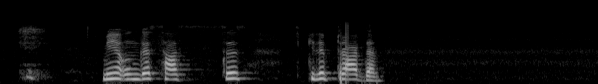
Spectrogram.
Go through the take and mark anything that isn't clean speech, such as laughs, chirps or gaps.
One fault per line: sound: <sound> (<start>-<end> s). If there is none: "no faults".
no faults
